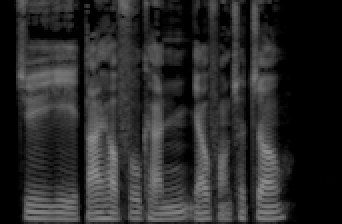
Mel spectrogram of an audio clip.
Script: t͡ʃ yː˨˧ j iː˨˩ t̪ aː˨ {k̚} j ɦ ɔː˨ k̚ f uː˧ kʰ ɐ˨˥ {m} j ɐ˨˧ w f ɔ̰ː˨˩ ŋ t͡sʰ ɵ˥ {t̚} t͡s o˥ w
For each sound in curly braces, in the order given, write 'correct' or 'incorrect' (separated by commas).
incorrect, incorrect, correct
